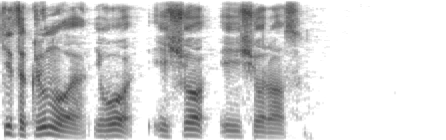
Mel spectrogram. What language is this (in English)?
Russian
